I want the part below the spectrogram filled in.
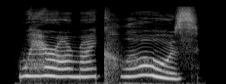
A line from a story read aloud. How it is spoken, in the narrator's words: shouted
